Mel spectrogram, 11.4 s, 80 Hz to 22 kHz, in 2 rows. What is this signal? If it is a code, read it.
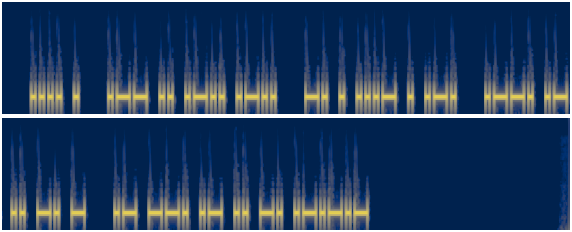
Morse code, heard as a keyed tone, about 28 wpm, 700 Hz. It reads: HE WILL NEVER PAINT AGAIN.
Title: Sentences from Top 1000 Words - Review Part 6 - 28wpm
